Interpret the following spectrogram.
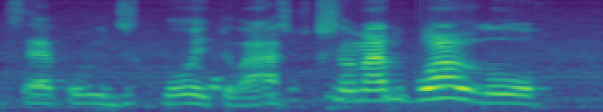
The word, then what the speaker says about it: Boileau: XVIII, eu acho, chamado Boileau. Boileau se escreve Boileau, tá? Boileau.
